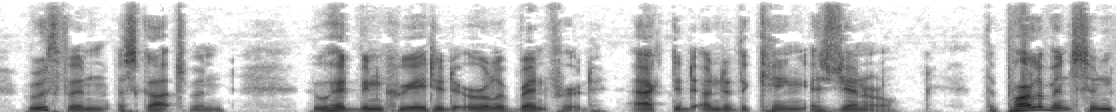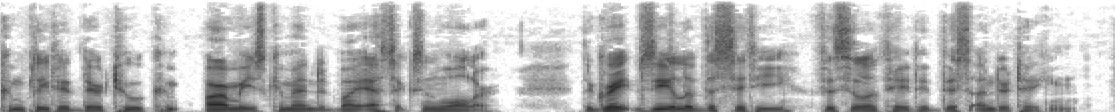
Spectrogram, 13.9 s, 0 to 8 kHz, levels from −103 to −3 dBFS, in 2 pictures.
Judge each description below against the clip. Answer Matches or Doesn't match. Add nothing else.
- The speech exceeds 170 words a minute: Doesn't match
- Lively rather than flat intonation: Doesn't match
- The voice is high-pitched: Doesn't match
